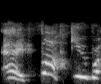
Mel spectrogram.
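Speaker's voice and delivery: pretend yelling. Acting out a reaction to a fighter before recognizing him: pretend yelling. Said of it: "I'd hella yell at first".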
